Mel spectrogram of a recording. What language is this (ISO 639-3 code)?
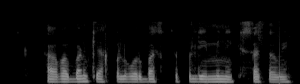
pus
